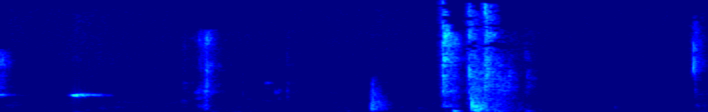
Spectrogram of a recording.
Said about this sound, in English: And I'm going to close the door here lest we be disturbed.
